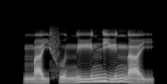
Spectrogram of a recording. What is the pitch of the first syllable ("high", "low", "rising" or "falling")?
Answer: low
